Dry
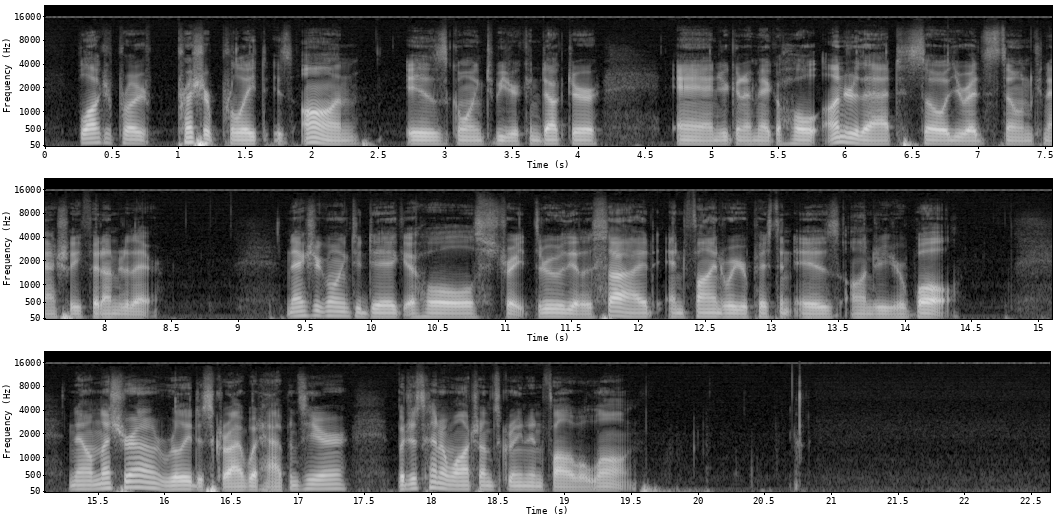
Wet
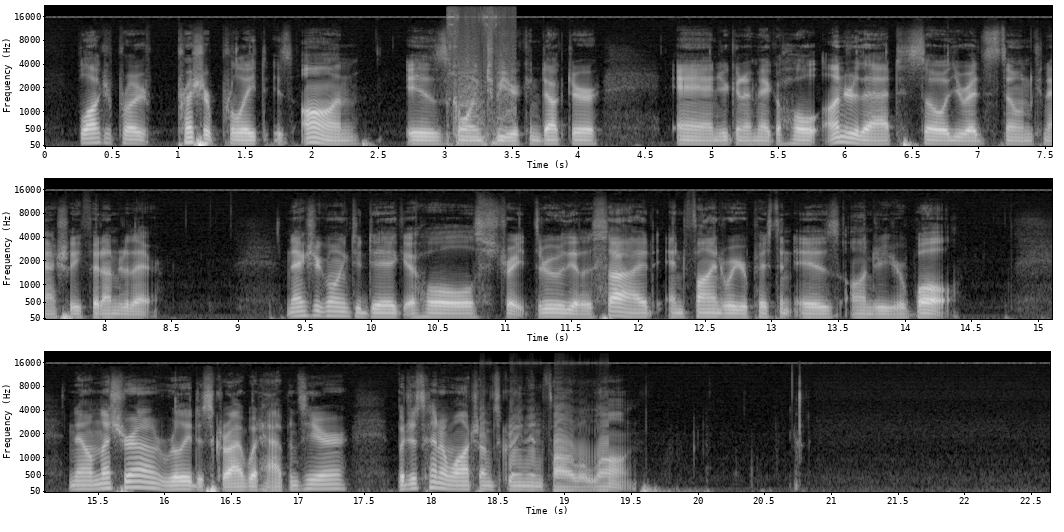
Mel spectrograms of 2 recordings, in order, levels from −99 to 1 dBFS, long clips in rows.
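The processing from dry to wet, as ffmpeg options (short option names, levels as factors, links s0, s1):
-filter_complex "[0:a]asettb=1/sr,asplit=3[s0][s1][s2];[s0]atrim=end=3.014[s3];[s1]atrim=start=3.01:end=3.53,asetpts=PTS-STARTPTS,afade=t=in:d=0.004:c=qsin,afade=t=out:st=0.516:d=0.004:c=qsin,aeval=exprs='val(0)+0.5*0.0473*sgn(val(0))':c=same[s4];[s2]atrim=start=3.526[s5];[s3][s4]acrossfade=d=0.004:c1=hsin:c2=qsin[s6];[s6][s5]acrossfade=d=0.004:c1=qsin:c2=hsin,asettb=1/sr,asplit=3[s7][s8][s9];[s7]atrim=end=18.364[s10];[s8]atrim=start=18.36:end=19.33,asetpts=PTS-STARTPTS,afade=t=in:d=0.004:c=qsin,afade=t=out:st=0.966:d=0.004:c=qsin,aeval=exprs='clip(val(0),-1,0.0708)':c=same[s11];[s9]atrim=start=19.326[s12];[s10][s11]acrossfade=d=0.004:c1=hsin:c2=qsin[s13];[s13][s12]acrossfade=d=0.004:c1=qsin:c2=hsin"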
